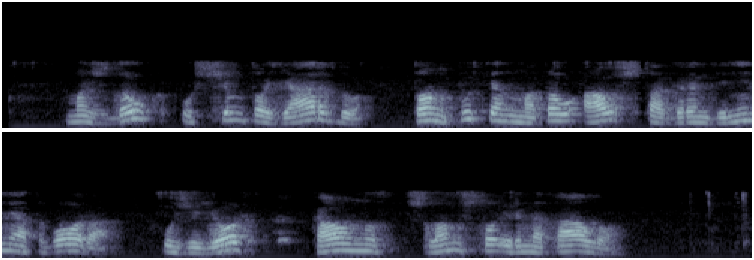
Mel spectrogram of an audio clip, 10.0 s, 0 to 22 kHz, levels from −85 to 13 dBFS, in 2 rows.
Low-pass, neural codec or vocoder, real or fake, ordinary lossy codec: 3.6 kHz; none; real; AAC, 16 kbps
